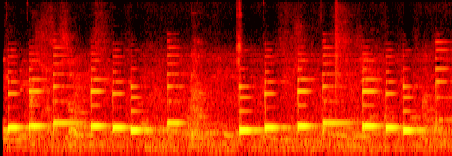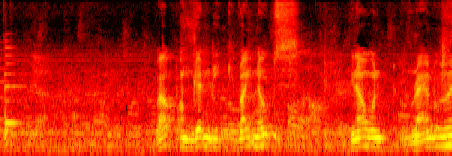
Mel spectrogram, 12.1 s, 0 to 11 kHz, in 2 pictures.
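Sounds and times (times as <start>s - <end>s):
electronic keyboard melody: 0.0s - 6.8s.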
